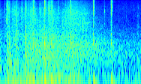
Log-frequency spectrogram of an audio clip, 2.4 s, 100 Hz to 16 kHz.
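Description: An I-250 plane's cannon fires in World of Warplanes, a rapid series of sharp, punchy shots in short irregular bursts over engine drone, fairly close and loud, with no voice.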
